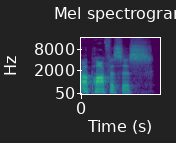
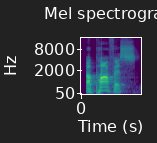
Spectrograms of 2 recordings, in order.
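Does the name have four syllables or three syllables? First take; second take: four; three. First: The name is said with four syllables. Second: The name is said with three syllables. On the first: The speaker calls it wrong. "not apophysis" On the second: The speaker calls it right.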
